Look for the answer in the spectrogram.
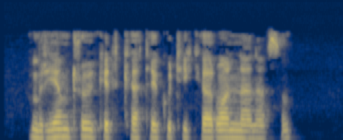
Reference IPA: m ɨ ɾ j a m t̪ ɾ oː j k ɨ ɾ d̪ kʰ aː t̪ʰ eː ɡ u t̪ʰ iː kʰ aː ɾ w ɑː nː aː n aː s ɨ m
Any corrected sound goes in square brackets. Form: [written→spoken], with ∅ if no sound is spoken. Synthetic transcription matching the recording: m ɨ ɾ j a m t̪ ɾ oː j k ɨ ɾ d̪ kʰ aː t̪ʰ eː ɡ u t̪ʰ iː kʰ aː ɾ w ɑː nː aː n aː s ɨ m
